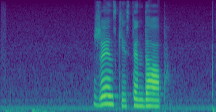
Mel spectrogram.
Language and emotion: Russian, neutral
